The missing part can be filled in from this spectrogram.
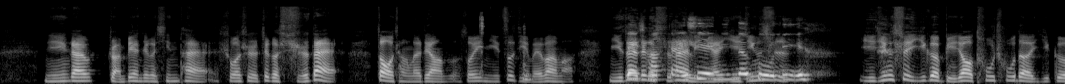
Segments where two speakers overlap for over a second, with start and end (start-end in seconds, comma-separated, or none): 6.2-7.9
